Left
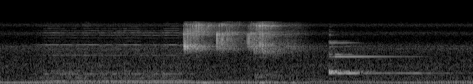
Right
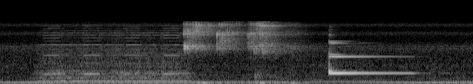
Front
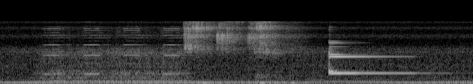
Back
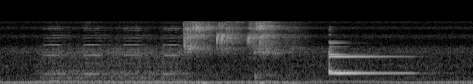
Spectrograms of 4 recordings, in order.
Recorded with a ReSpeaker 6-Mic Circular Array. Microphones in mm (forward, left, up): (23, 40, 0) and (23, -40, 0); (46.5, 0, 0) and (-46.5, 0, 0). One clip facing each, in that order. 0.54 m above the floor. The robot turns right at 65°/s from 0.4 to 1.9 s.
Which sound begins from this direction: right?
A bell, at 3.3 s.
